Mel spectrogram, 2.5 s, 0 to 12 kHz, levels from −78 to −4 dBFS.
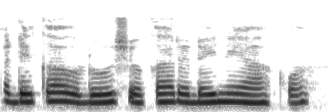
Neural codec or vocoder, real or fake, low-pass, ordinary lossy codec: none; real; 7.2 kHz; none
